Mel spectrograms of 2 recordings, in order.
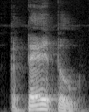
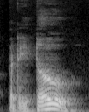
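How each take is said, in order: First: The stress is on the middle syllable. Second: The stress is not on the middle syllable. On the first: The speaker calls it right. "the stress is in the penultimate" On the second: The speaker calls it wrong. "we will never pronounce it it's potato or potato"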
